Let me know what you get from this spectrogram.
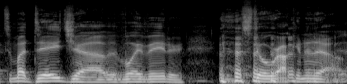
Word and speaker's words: Void Vator: It's all just Void Vader. – Mm-hmm. Void Vader, but V-O-I-D, the most important part.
